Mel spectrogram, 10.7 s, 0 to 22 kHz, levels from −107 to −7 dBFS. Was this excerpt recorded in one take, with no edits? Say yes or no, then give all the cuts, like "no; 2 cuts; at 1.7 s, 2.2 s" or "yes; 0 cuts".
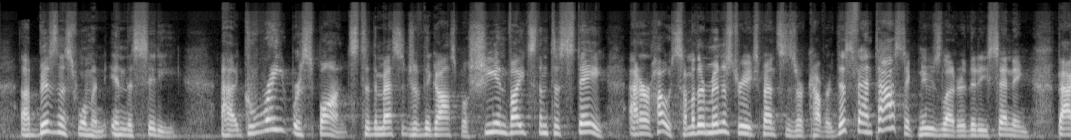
yes; 0 cuts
